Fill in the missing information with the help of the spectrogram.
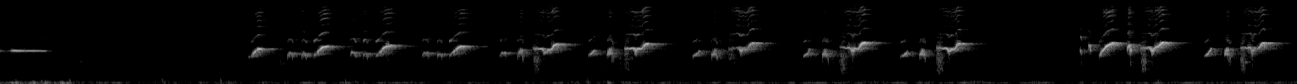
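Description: A cockatiel gives bright, rising whistled chirps in quick bursts, with brief pauses between runs.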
